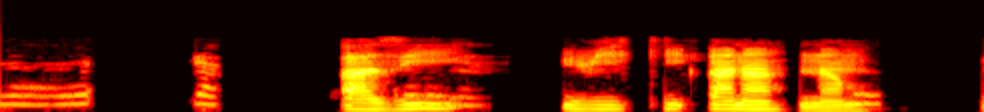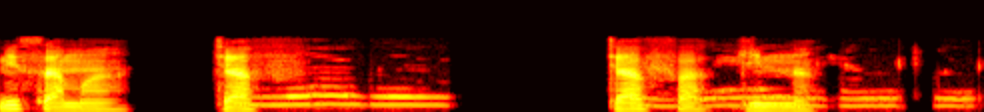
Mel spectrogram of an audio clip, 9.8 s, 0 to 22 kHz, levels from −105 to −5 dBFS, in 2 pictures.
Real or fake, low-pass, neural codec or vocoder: fake; 5.4 kHz; vocoder, 24 kHz, 100 mel bands, Vocos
